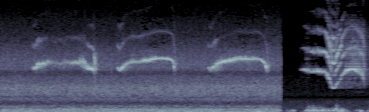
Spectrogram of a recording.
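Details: Brown-eared bulbul with three long, piercing whistled notes, then an abrupt switch to a burst of rapid, warbling, swooping high notes near the end.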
